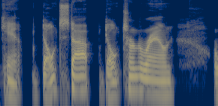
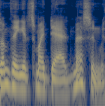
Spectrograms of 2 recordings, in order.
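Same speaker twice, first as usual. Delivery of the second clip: ordinary talk, nothing marked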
